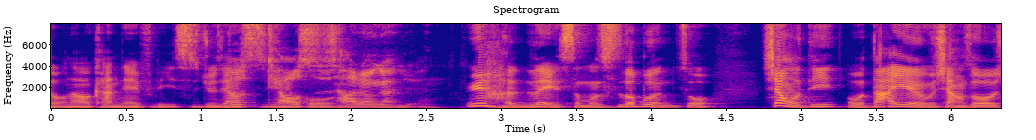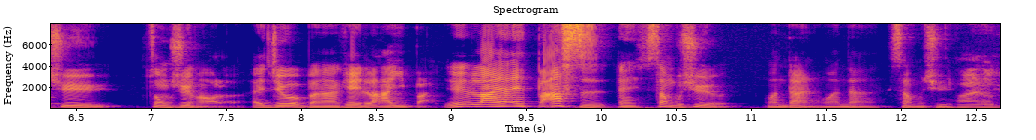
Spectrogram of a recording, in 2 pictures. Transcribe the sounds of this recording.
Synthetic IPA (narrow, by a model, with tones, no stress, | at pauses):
o˥˨na˧˥nxo˥˧ʊkʰa˥˨nːɛ˥tfli˥˩s̩˧˨t͡ɕjo˥˧ʈ͡ʂɤ˧jɑ˥˧ŋsjɑ˥˦ʊkɔ˥t̪ʰa˥me˧˥jo˧ka˨˩nt͡ɕɥɛ˧˦i˥nwe˥˩ɪxə˨˩nle˥˩ɪʂə˨˦nmə˦s̬ʰɹ̩˥˧o˥ʊpu˥˩nə˨˩˦nt͡swɔ˥˩ | ɕjɑ˥˩ŋwɔ˨˩t̪̬i˥˧˥wɔ˨˩t̪a˥˧jɛ˥˩wɔ˨˩ɕjɑ˨˩ŋswɔ˥˦t͡ɕʰy˥˧t͡sʊ˥˧ŋɕ̬y˥˩nxɑ˨˩ʊlə̰˦e˥˩ɪt͡ɕjo˥˧jpə˨˩nla˦˥nkʰə˧˥i˨˩la˦˥i˥˩pa˨˩˦ɪo˥we˥˧la˥i˥˩a˨˩e˥ɪpa̰˥sɻ̩˧˦e˥˩ɪsɑ˥˧ŋp̬u˧t͡ɕʰy˥˩ə˨˩wa˨˦nt̪a˥˩n˩wa˧˦nt̪a˥˩nsɑ˥˨ŋpu˦t͡ɕʰy˥˩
